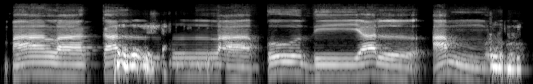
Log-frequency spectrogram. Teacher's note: Bacaan idgham bila ghunah. Masuk dengan tidak mendengung langsung masuk ke huruf lam dan tidak mendengung. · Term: idgham bila gunnah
